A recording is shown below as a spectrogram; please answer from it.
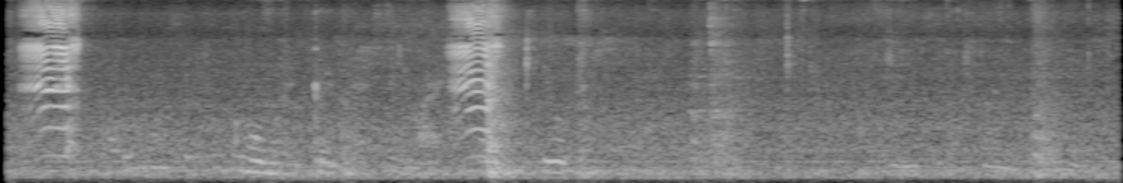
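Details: Baby sloth exercising during playtime, giving two loud high squealing cries about three seconds apart, each with a stacked falling-then-rising pattern, followed by fainter soft squeaks and a woman's voice nearby.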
